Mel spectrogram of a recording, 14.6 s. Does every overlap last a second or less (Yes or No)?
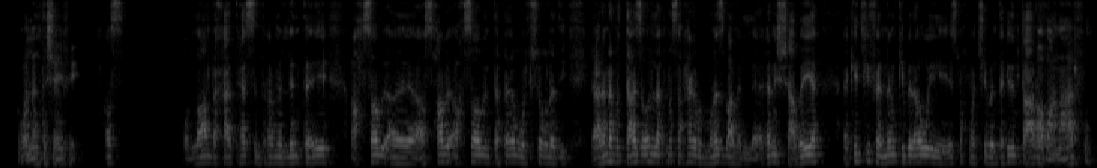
Yes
